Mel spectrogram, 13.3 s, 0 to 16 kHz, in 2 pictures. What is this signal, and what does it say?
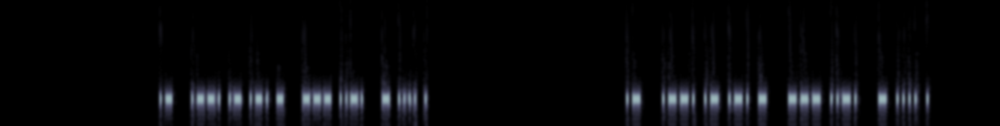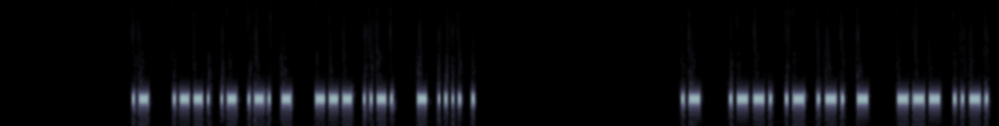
Morse code, heard as a keyed tone, about 57 wpm, 700 Hz. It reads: A PART OF THE A PART OF THE A PART OF THE A PART OF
